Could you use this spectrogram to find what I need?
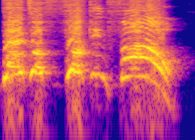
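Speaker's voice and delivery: screaming at the referee, high and loud; furious shout. Real, not acted. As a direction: yell it out in real fury. Raging at ref call in game.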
